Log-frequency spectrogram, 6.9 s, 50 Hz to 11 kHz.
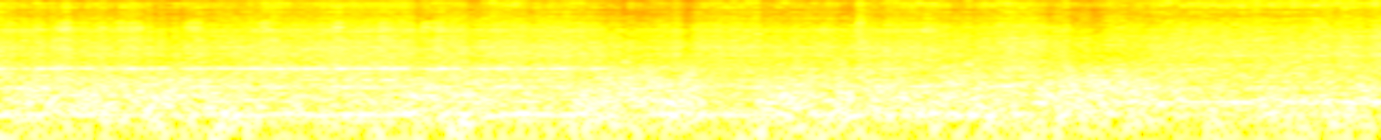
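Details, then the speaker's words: John Deere 56 lawn mower with newly fitted single-cylinder engine, primed, kill wire reconnected, throttle marked backwards: catches easily, steady even run with no misses, knocks or hunting; starts up real nice, normal running. "Yeah, it does. That's good. Starts up real nice."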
